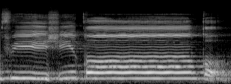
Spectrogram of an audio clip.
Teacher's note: وقف کی حالت میں یہاں پر مد عارض ہوگی اور قاف وقف کی حالت میں ساکن ہو جائے گی تو اس لیے یہاں پر قلقلہ ہوگا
